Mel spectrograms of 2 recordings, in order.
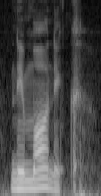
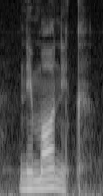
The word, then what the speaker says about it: mnemonic: हुआ है फोनेटिक्स में निमोनिक, निमोनिक। प्रोनाउंसिएशन हो गया, इसे आप निमोनिक पढ़ें।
